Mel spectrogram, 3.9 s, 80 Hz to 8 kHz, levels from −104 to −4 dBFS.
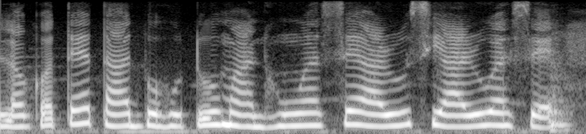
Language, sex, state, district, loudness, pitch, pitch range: Assamese, female, Assam, Kamrup Metropolitan, -12 LUFS, 260 Hz, 250-280 Hz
